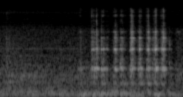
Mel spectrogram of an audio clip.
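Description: Quick run of small metallic clicks, about eight in a second and starting about halfway, as metal parts are handled on a motorcycle cylinder head's valve gear.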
